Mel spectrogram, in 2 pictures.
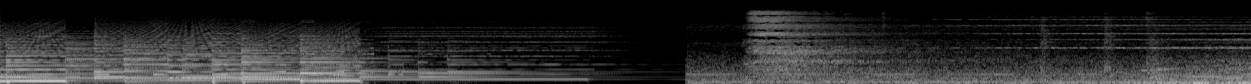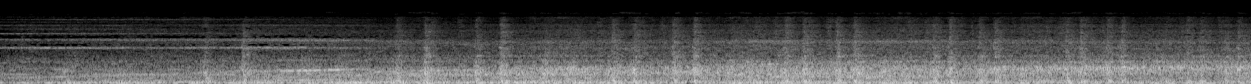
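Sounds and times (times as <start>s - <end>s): train rumbling: 7.0s - 25.0s.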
